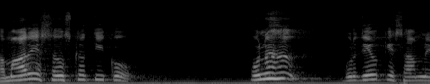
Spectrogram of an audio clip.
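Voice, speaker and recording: His pitch varies in an ordinary way. The speaker is a man with a high voice. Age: 70s. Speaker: scholar speaking at a religious event. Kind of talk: public speech. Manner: formal.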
